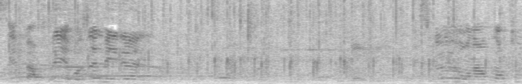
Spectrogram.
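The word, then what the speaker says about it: Rozen Maiden: C'est comme ça qu'on prononce? C'est parfait, Rosen Maiden.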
